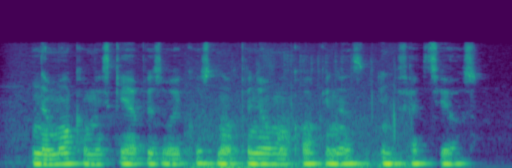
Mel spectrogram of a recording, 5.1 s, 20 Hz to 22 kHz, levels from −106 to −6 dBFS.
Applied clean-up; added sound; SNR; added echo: none; Bird vocalization, bird call, bird song; 14 dB; none.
